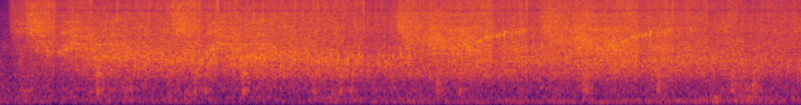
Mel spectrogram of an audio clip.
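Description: Beaten egg sizzling steadily as it is poured into hot, oiled rectangular tamagoyaki pans over gas burners.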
